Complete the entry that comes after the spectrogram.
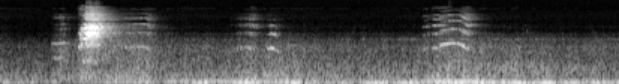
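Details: A wild Galah, one of a bonded pair in park trees in Australia during a pair-bonding ritual, gives a sharp, scratchy screech, then a few fainter, arched, rising-and-falling notes over about three seconds, against a steady low rumble.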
